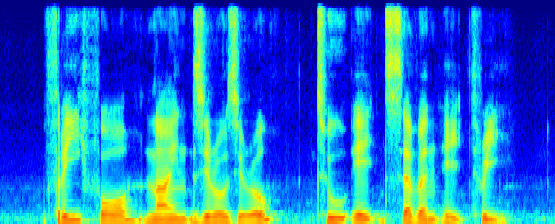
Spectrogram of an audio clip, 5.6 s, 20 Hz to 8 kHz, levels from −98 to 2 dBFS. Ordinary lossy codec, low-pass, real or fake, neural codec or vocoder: none; none; fake; codec, 16 kHz, 8 kbps, FunCodec, trained on Chinese and English, 25 frames a second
